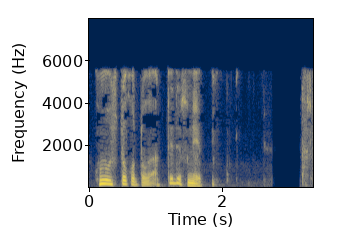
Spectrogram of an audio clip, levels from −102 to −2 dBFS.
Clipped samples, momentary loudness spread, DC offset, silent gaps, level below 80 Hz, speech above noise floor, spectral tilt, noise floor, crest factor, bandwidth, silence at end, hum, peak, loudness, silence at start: under 0.1%; 22 LU; under 0.1%; 2.79-3.12 s; -46 dBFS; 44 dB; -11.5 dB/octave; -60 dBFS; 18 dB; 5.8 kHz; 0.05 s; none; 0 dBFS; -18 LUFS; 0.15 s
